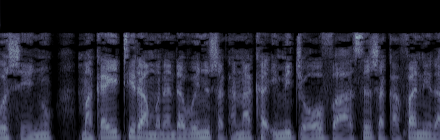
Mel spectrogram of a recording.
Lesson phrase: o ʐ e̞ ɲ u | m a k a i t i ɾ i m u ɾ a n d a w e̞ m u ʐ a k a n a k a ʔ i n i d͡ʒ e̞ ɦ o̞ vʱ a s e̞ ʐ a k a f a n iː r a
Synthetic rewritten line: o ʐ e̞ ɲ u | m a k a i t i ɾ a m u ɾ a n d a w e̞ ɲ u ʐ a k a n a k a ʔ i m i d͡ʒ e̞ ɦ o̞ vʱ a s e̞ ʐ a k a f a n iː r a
